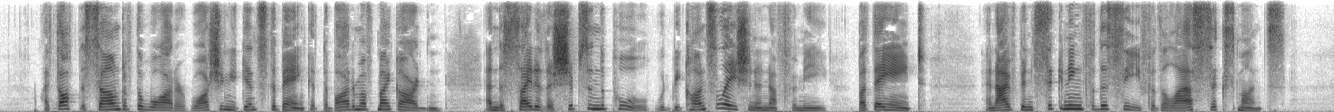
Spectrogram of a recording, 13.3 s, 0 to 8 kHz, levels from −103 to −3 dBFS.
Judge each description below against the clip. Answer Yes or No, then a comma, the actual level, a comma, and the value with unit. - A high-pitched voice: Yes, high, 195 Hz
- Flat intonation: No, average, 5.1 semitones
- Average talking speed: No, fast, 210 wpm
